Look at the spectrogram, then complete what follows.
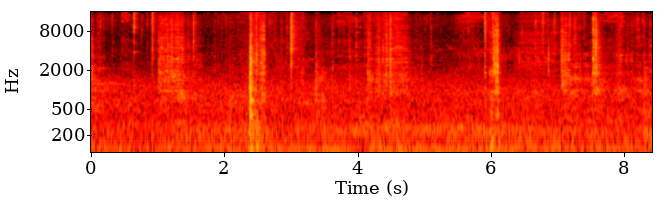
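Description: A few faint metallic clicks and taps of steel tongs against a kamado grill's metal cooking grate as pork shanks are lifted off, spaced irregularly over a low steady background.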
